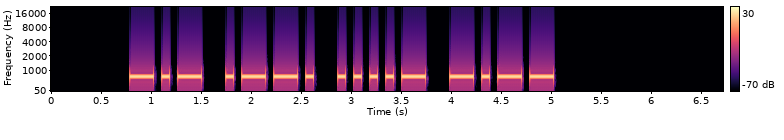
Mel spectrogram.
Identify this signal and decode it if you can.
Morse code, heard as a keyed tone, about 15 wpm, 700 Hz. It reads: KP4Y
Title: DXCC-100 Call Signs - 4 Characters - Repeated 3x - 15wpm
